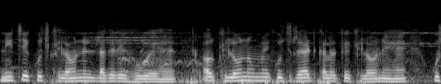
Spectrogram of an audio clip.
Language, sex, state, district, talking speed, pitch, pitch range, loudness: Hindi, male, Uttar Pradesh, Lalitpur, 245 wpm, 150 Hz, 135-170 Hz, -16 LUFS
